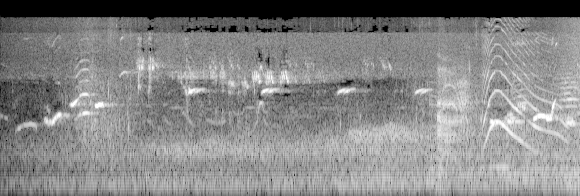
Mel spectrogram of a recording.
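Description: Birdsong fading in: many short chirps and whistles over a steady hiss, with a few longer falling whistled calls near the end.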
